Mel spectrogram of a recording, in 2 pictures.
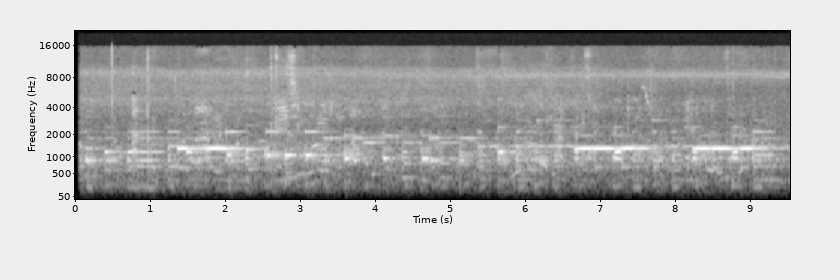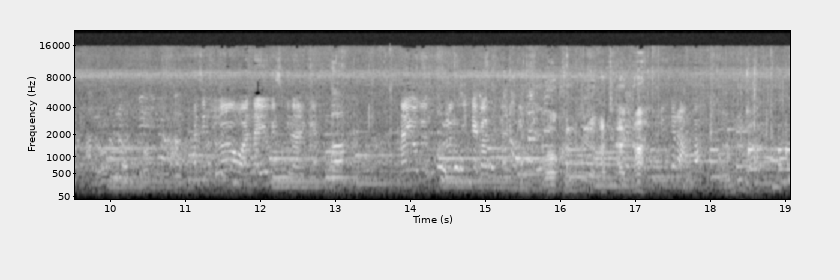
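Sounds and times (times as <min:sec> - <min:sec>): faint voices: 0:00.1 - 0:19.0.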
